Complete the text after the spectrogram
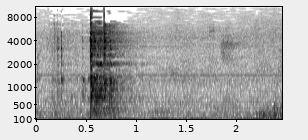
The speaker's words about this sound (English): Now, let's knock on this door again.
